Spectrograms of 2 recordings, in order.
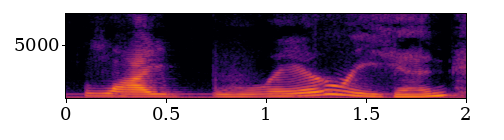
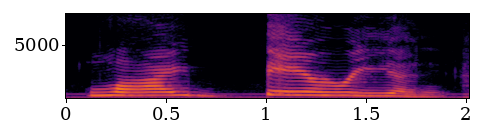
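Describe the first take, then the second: First: "librarian" drawn out with the r after the b; standard pronunciation. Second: "librarian" drawn out with bear in the middle; bear inside librarian. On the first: Host showing what the title doesn't say, "librarian" as lie-BRAIR-ee-un. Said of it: "It doesn't say librarian". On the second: Host explaining the book's pun, "librarian" said as lie-BEAR-ee-un. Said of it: "It has the word bear inside". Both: Shown as a demonstration.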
